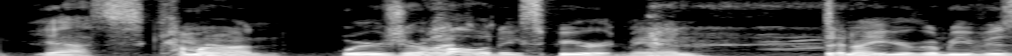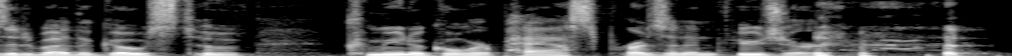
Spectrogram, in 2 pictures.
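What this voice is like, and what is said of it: Congested voice from a cold. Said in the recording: “I have a cold, which is why I sound like this.”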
